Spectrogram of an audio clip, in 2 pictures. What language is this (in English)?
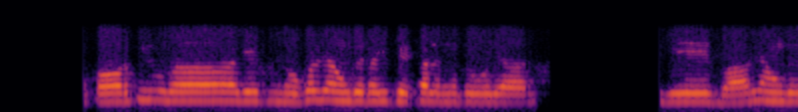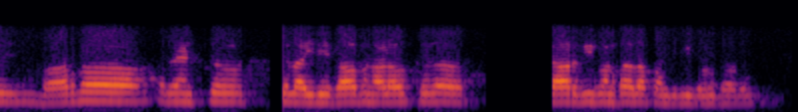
Punjabi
